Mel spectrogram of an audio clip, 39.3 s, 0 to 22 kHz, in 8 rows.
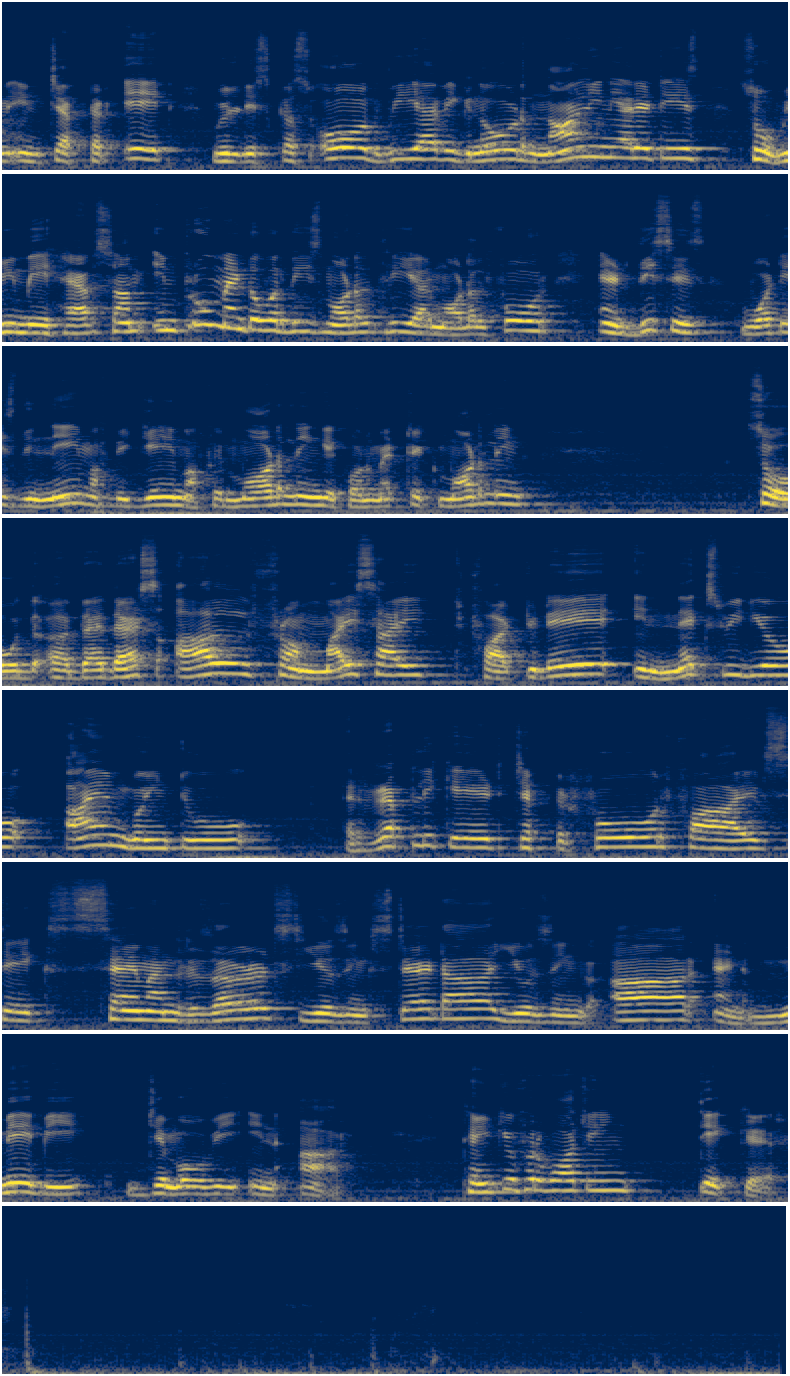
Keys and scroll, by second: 13.2 Down, 36.3 F9.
